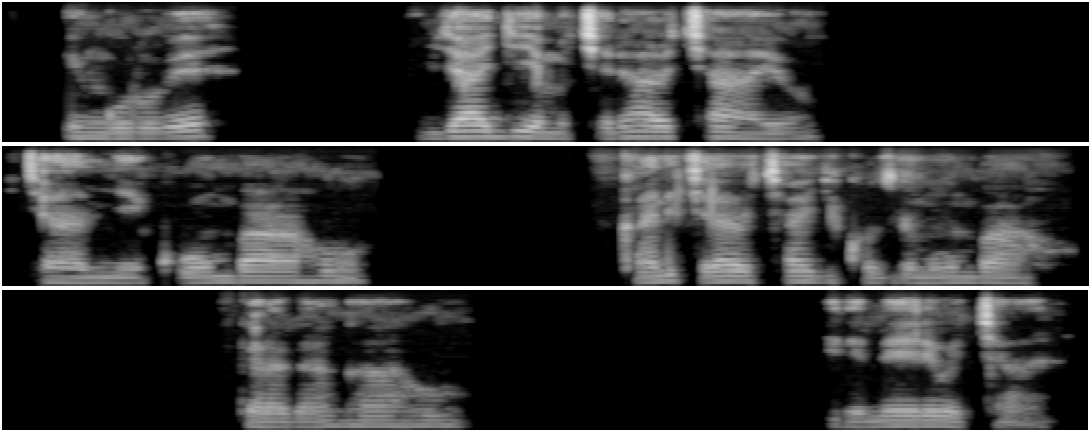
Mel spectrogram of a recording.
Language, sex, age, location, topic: Kinyarwanda, male, 25-35, Musanze, agriculture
